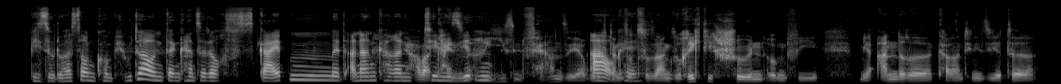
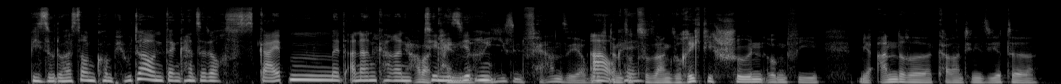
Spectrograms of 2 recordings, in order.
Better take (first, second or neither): second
